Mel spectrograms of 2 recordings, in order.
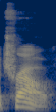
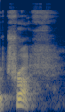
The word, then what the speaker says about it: trough: now I guess a trow trough how do I pronounce this trough travel anyone know how to pronounce this music oh I thought so we get rough okay so truf that is a point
